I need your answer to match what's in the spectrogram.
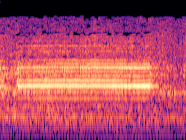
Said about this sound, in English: Okay, Jerry, blast your horn.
